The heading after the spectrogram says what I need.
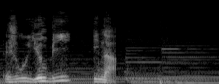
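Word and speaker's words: جيوبهن: Le mot écrit en rouge se prononce Jouyubi Ina.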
